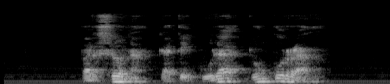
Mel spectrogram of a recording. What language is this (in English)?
Catalan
